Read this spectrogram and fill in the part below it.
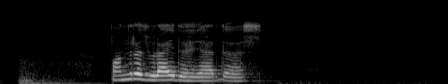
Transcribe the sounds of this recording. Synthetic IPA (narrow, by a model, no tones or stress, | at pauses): pʌnd̪rʌd͡zulajd̪ujɦʌd͡zard̪ʌs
